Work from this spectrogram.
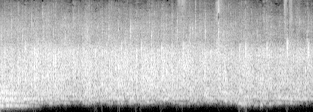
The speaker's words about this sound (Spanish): Y un aplauso al Señor, ¿verdad? Porque es real.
